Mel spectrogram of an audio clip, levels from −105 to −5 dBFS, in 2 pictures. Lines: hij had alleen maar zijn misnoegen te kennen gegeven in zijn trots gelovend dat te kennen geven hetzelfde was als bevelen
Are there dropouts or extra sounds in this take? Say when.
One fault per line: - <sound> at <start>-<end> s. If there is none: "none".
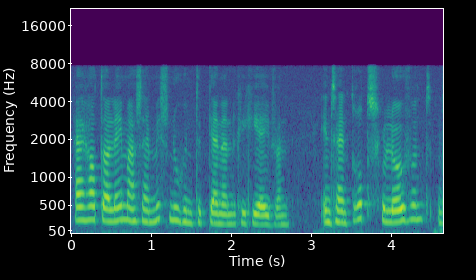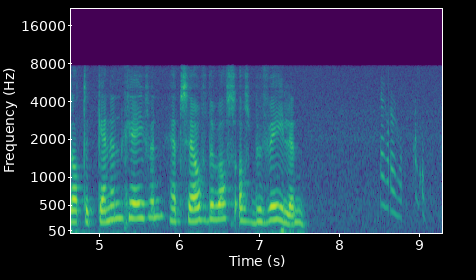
- chirp at 8.5-9.1 s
